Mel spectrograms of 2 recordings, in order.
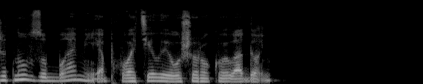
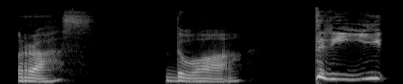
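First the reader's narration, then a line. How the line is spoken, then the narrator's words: Strained wheeze. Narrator (Russian): прохрипел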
